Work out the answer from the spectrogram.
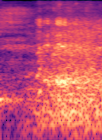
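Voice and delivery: real laugh, high and airy; high breathy laugh. Real, not acted. Speaker laughing at own anecdote before the audience, high airy laugh. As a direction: burst out laughing at the memory.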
